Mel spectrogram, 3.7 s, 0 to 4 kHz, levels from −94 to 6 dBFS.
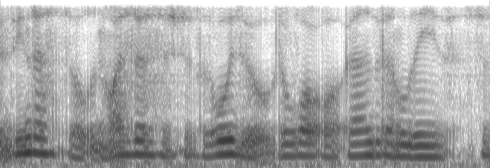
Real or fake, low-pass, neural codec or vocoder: fake; 3.6 kHz; autoencoder, 22.05 kHz, a latent of 192 numbers a frame, VITS, trained on many speakers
